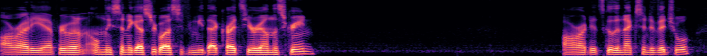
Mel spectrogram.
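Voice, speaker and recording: A young man runs a live call-in debate stream, rattling through callers at a very fast clip. His voice sits on the lower side, and he cycles through the same brisk stock phrases for viewers. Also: steady tone, smooth. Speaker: livestream debate host.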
